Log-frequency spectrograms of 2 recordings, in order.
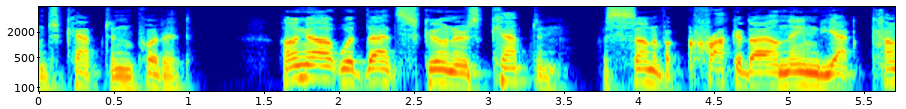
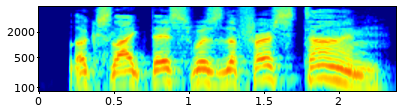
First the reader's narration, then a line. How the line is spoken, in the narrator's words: replied with a grim chuckle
